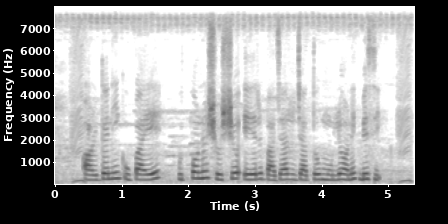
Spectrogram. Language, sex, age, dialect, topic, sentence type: Bengali, female, 18-24, Jharkhandi, agriculture, statement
